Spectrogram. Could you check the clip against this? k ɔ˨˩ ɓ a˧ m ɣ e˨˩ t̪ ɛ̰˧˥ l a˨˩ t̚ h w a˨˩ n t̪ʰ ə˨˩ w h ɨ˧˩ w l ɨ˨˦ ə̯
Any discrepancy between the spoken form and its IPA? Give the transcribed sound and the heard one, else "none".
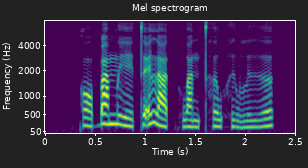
none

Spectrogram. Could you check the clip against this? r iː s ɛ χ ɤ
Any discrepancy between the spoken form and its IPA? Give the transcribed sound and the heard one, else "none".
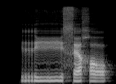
ɤ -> ɔ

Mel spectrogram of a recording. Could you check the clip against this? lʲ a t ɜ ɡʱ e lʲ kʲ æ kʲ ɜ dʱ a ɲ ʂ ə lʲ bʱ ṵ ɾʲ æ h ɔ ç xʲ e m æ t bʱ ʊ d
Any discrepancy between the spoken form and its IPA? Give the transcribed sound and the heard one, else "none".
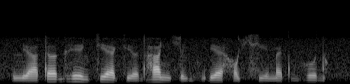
ʂ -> ç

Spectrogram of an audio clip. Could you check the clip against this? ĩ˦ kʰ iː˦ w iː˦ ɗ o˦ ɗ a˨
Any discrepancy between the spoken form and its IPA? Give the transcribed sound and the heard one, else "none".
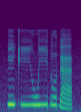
none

